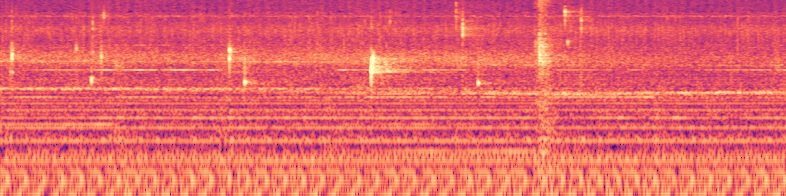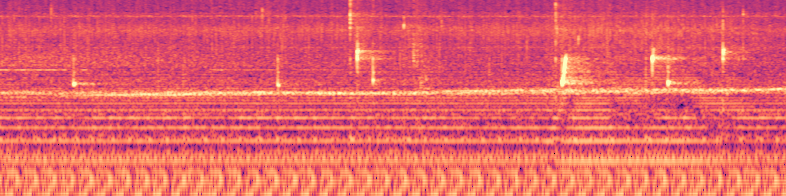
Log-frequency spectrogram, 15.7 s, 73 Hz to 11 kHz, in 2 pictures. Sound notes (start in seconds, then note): 0.2 brooding music continues; 0.2 water pattering; 5.5 item clattering; 8.8 brooding music continues; 8.8 water pattering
